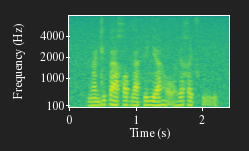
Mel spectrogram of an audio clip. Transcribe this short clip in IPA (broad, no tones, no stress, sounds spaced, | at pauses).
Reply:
ɡ ã ɡʲ ɛ ɓ a χ ɔ ɡ a h e lʲ ɑ ɦ ɔ̰ ɦ e χ e t͡sʼ ḛ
